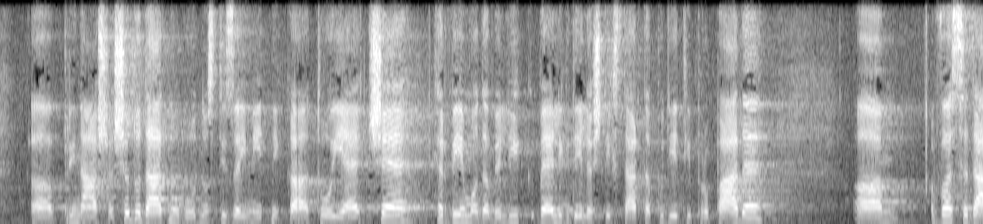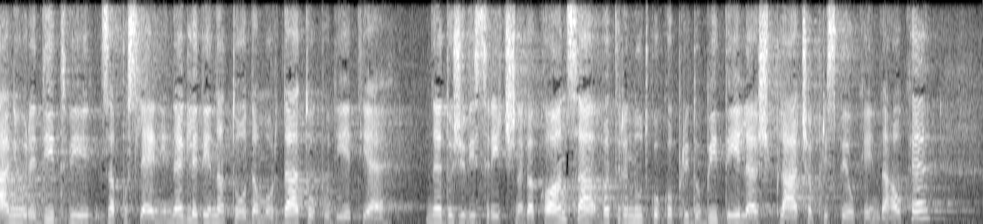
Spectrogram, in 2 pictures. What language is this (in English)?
Slovenian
